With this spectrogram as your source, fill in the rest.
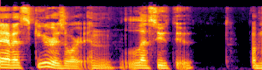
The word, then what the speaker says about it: Lesotho: So, I'm pretty sure they have a ski resort in Lesotho. If I'm not wrong. Okay, so it is not Lesotho, it is Lesotho.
